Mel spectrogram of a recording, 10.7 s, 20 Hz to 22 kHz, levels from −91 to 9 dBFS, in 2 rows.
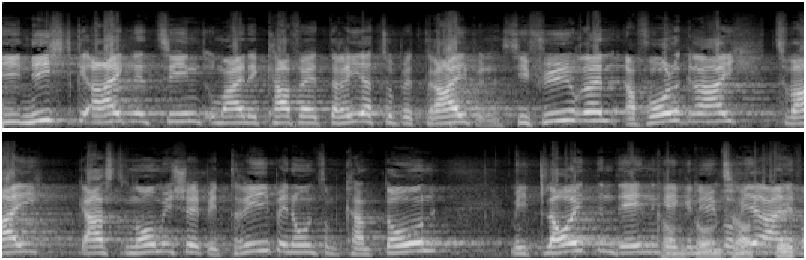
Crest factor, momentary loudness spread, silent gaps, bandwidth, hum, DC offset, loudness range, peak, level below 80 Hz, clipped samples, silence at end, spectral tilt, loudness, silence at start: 16 dB; 10 LU; none; 13 kHz; none; under 0.1%; 3 LU; 0 dBFS; -62 dBFS; under 0.1%; 0 s; -4 dB/octave; -15 LUFS; 0 s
